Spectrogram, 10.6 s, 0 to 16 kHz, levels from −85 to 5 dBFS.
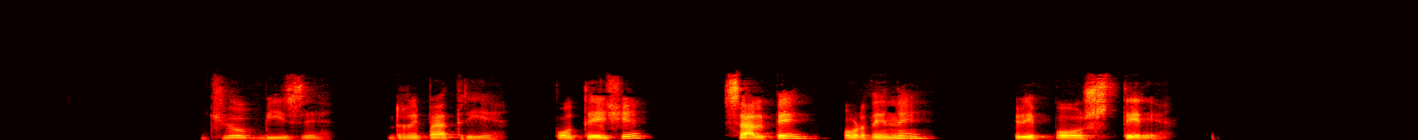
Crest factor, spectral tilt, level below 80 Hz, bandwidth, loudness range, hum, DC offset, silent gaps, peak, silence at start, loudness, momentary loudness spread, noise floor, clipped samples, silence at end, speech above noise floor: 24 dB; -3.5 dB/octave; -68 dBFS; 8 kHz; 7 LU; none; under 0.1%; 2.55-2.91 s, 3.89-4.17 s, 4.93-5.11 s, 5.28-5.43 s, 6.24-6.33 s, 7.07-7.61 s; -2 dBFS; 1.5 s; -23 LUFS; 15 LU; under -90 dBFS; under 0.1%; 1.9 s; over 67 dB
